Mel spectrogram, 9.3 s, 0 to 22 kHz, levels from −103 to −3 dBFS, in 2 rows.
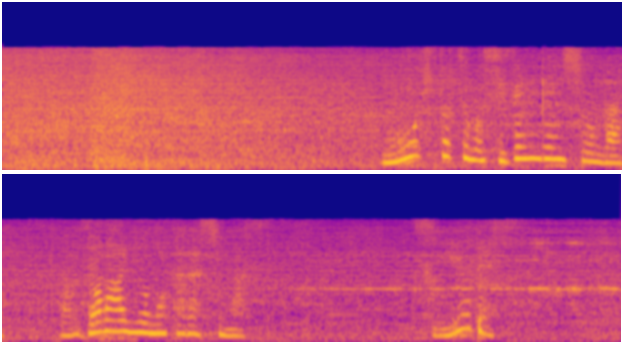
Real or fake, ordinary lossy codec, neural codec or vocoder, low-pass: fake; AAC, 32 kbps; codec, 44.1 kHz, 2.6 kbps, SNAC; 7.2 kHz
